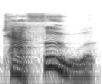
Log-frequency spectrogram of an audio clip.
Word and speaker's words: taboo: They met with a positive proof of the existence of the taboo, or, as they pronounce it, the tafoo, for one woman fed another who was under that interdiction.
